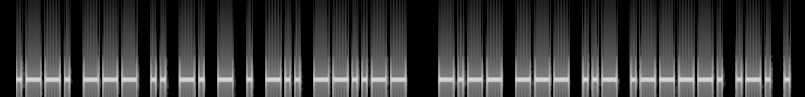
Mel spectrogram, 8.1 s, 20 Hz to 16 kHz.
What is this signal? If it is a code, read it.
Morse code, heard as a keyed tone, about 25 wpm, 700 Hz. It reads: POINTED, YOU'RE
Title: A Sound Of Thunder 25wpm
